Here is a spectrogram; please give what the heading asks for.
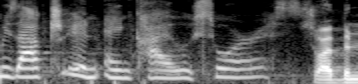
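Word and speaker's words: Ankylosaurus: Oh, an Ankallosaurus. I've seen I've seen those, but the actual name is actually an Ankyosaurus.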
